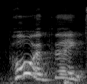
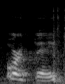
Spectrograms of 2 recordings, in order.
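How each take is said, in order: First: Mock pity. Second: Said in the usual way. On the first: Real, not acted. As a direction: pity him with a sarcastic sigh.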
